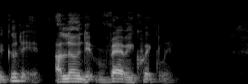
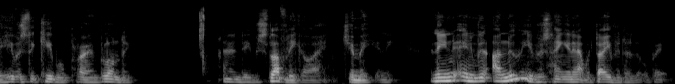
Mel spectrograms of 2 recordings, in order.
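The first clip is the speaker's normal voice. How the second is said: ordinary talk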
